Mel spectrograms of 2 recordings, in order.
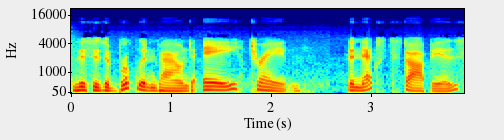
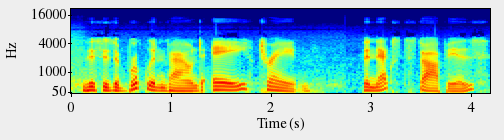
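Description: Both takes have the same delivery.

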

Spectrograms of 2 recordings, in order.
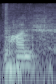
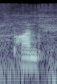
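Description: Both takes have the same delivery.

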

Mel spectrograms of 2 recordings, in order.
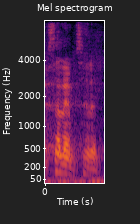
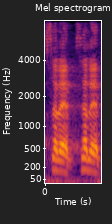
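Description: First: Softer goodbye that trails away; fading goodbye. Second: Said in the usual way. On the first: Acted. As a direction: let the سلام، سلام die off as you hang up.

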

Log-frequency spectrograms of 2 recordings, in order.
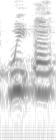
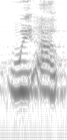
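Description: The two takes are said the same way.

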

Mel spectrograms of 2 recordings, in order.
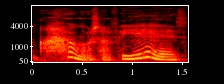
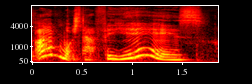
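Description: First: Almost silent whisper, much softer; barely audible fond whisper; fainter whisper. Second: Hushed, fond whisper; whispered aside. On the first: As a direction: let it fade to a breath. Repeats it even more hushed. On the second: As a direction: say it to yourself under your breath. Wistful aside about an old film. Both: Real, not acted.

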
